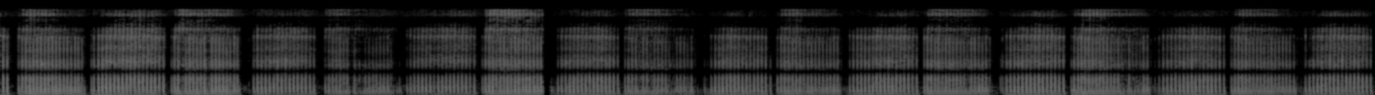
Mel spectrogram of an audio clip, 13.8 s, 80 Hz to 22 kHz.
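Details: A sleeping cat gives a long run of rasping, purr-like snores, breath after breath about every 0.7 seconds with tiny gaps between, steady and even throughout.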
